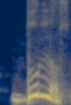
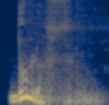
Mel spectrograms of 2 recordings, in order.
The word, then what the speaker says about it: doulos: Pablo está diciendo, Pablo, doulos de Jesucristo. Doulos. Se escribe, doulos, D-O-U-L-O-S, como el barco que hace muchos años vino aquí a Veracruz, doulos.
